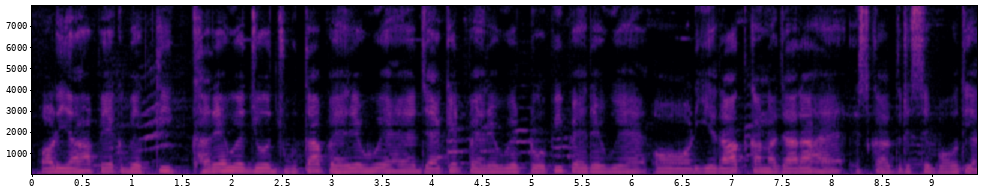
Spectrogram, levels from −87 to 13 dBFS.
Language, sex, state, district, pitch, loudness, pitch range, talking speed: Hindi, male, Bihar, Gopalganj, 155 Hz, -42 LUFS, 150-165 Hz, 195 wpm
